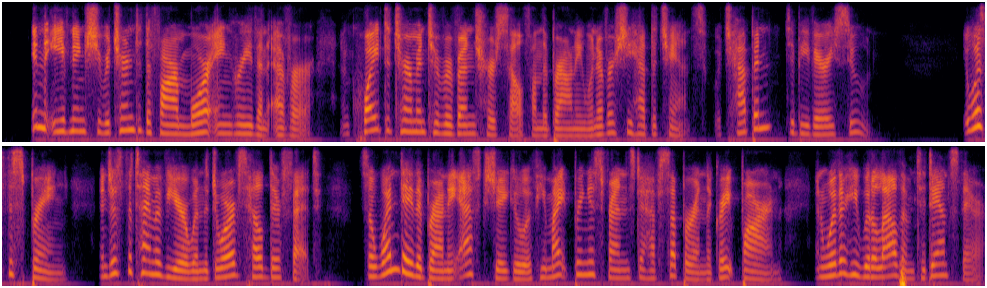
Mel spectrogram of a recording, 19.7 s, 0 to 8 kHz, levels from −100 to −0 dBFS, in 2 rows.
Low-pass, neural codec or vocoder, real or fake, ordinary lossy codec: 7.2 kHz; none; real; Opus, 16 kbps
